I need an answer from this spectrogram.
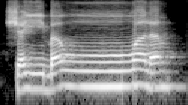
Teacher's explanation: ada idgham bi gunnah, maka wajib dimasukkan pada huruf berikutnya.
